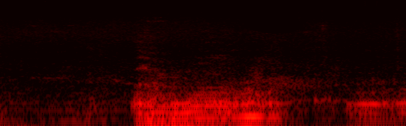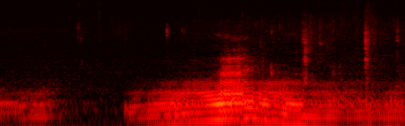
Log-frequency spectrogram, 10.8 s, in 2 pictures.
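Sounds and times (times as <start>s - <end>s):
two tigers growling: 1.8s - 6.4s, 7.1s - 10.8s.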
